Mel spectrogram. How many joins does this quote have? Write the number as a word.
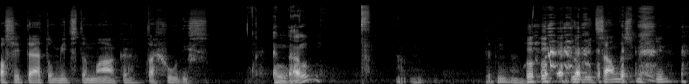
two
